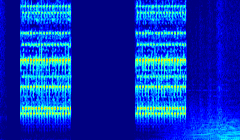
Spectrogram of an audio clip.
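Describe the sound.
A telephone rings as a call is placed abroad. Two bright, high electronic ring bursts of about a second each are separated by a silent gap. A low, rumbling line noise follows the second ring.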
